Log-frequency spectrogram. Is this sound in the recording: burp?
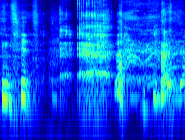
yes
